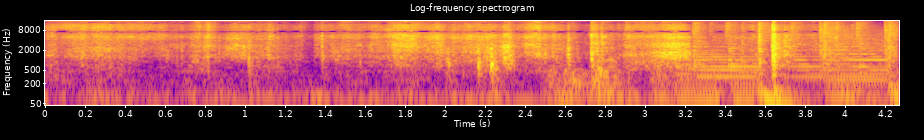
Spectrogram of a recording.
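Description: Sheets of card stock rustling and sliding as they are handled and laid down. Background music comes in about three seconds in.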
